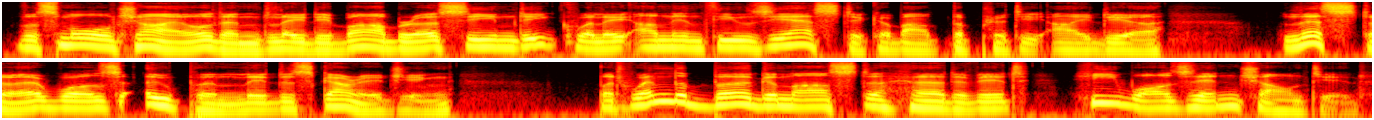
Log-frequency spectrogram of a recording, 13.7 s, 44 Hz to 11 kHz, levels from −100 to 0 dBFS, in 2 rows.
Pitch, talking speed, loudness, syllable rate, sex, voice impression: 120 Hz, 120 wpm, -20 LUFS, 4.3 syllables/s, male, masculine, adult-like, slightly powerful, fluent, slightly intellectual, slightly lively, slightly intense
